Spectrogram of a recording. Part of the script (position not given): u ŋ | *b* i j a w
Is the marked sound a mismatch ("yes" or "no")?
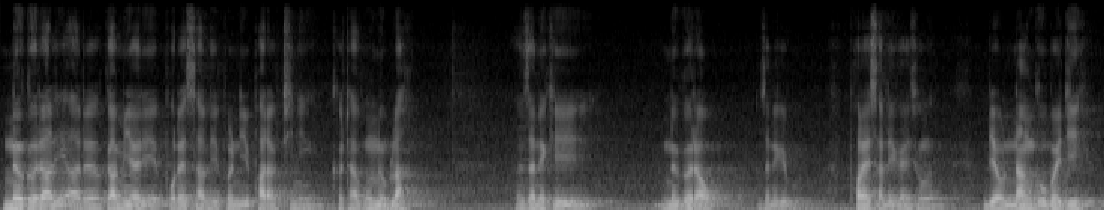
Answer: no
